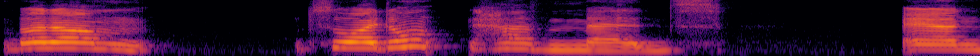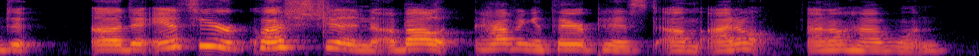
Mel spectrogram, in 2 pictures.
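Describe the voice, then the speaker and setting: A young woman chats on her livestream in a slow, slightly high voice. She talks hesitantly, full of fillers and restarts, confiding softly about how she feels. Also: expressive. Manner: confiding and soft-spoken about feelings. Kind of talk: casual livestream chat.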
